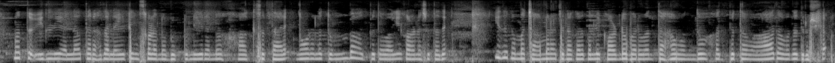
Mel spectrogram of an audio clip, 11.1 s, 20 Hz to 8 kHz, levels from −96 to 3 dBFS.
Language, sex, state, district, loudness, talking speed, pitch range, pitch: Kannada, female, Karnataka, Chamarajanagar, -26 LUFS, 120 wpm, 215-230 Hz, 220 Hz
